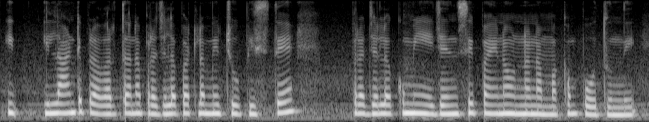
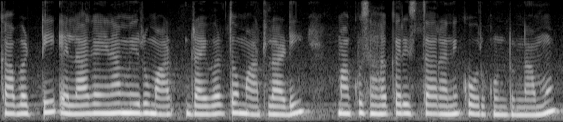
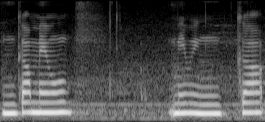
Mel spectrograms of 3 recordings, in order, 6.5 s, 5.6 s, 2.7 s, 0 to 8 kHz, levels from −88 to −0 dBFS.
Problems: background sounds at intervals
